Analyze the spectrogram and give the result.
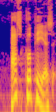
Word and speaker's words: Asclepius: Asclepius, A-S-C-L-E-P-I-U-S, Asclepius.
